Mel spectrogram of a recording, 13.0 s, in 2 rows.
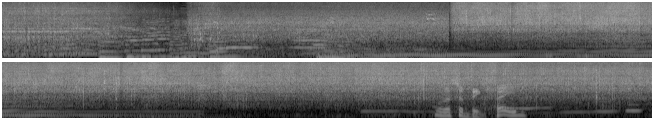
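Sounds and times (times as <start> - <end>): background music: 0.2 - 8.8
meat sizzling on hotplate: 4.4 - 13.0.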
